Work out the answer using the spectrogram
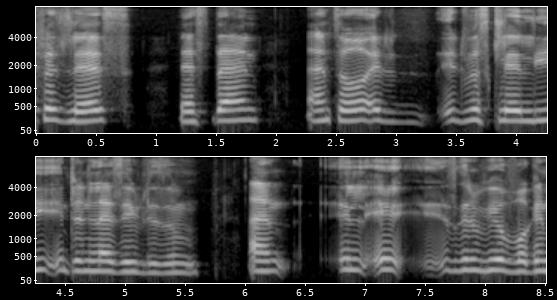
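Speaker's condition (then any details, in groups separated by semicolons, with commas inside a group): Traumatic brain injury, severe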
